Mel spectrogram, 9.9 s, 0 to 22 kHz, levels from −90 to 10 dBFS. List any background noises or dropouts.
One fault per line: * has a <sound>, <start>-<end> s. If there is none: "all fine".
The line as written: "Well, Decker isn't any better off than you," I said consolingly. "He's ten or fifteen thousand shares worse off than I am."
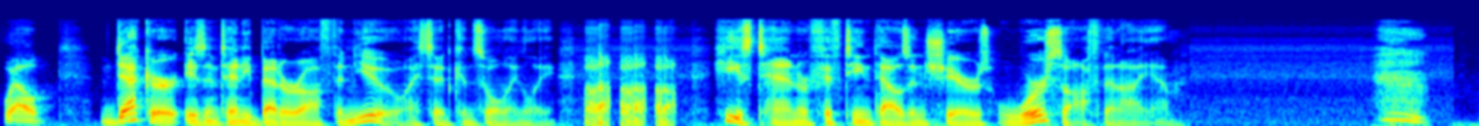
* has a laugh, 3.9-4.5 s
* has a breath, 9.1-9.6 s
